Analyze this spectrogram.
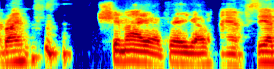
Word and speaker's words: Chimaev: If I pronounced that right, Brian? Chimaev, there you go.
